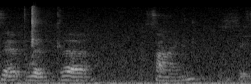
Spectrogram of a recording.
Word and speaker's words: sine: but we don't say sin A, we do pronounce it with the sine, okay, so it's like a long I.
